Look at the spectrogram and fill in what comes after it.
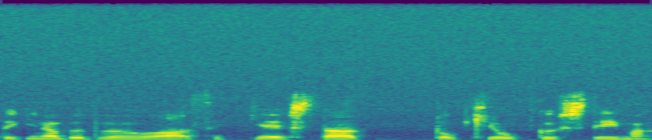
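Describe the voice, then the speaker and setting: A woman is heard in a dry, close recording with no echo. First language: bilingual Japanese and English (speaking Japanese). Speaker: software engineer. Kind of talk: casual tech interview.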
